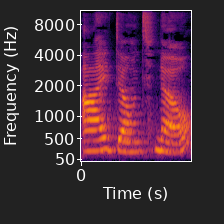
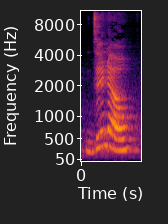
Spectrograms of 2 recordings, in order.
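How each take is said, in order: First: The t sound is clearly pronounced. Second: The t is dropped in a reduced form. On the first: "pronunciando os T's" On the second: "usando a contração informal"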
